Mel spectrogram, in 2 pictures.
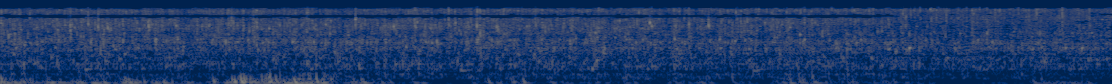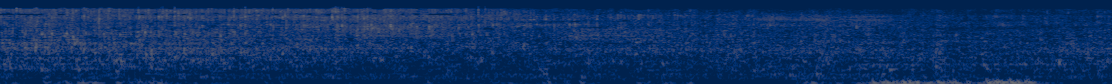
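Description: Small mountain stream trickling over rocks, faint and steady. Low gusts of wind hit the microphone about a second in and again near the end.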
